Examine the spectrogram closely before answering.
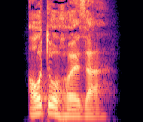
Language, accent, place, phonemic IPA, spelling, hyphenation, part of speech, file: German, Germany, Berlin, /ˈaʊ̯toˌhɔɪ̯zɐ/, Autohäuser, Au‧to‧häu‧ser, noun, De-Autohäuser.ogg
- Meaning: nominative/accusative/genitive plural of Autohaus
